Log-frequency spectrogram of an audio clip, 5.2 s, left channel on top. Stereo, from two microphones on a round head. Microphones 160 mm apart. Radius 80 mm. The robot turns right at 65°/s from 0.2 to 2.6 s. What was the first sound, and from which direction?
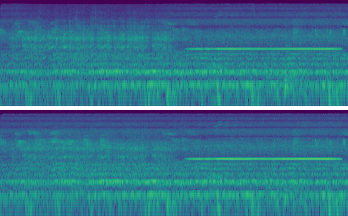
An insect, 165° right.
